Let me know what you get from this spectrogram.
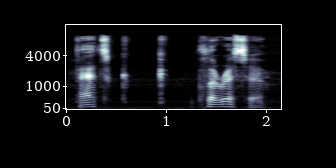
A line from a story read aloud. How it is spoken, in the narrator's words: Kate murmured, as if to herself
